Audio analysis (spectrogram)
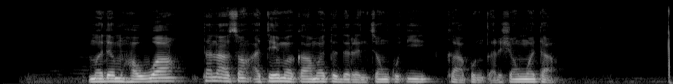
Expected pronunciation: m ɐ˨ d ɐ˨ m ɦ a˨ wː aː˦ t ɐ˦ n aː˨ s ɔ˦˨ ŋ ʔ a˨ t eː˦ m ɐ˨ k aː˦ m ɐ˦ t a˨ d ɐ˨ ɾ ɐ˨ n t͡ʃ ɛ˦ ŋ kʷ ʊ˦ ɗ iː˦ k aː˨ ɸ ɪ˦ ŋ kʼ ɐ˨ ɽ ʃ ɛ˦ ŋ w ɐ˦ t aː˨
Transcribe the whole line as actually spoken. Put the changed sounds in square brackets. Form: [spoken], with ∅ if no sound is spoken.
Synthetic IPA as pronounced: m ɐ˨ d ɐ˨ m ɦ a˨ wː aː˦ t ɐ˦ n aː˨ s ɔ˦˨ ŋ ʔ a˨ t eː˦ m ɐ˨ k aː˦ m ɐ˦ t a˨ d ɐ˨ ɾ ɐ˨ n t͡ʃ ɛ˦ ŋ kʷ ʊ˦ ɗ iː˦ k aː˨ ɸ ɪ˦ ŋ kʼ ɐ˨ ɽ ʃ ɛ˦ ŋ w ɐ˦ t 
